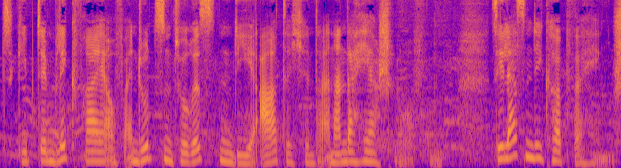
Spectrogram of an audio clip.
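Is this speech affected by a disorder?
No.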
